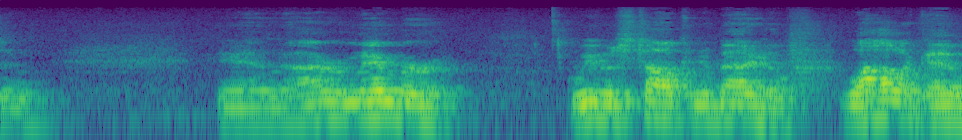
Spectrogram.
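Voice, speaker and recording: With an American accent, a man at medium pitch speaks at a moderate pace with monotone, flat intonation over noticeable background noise. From Floyd County, Virginia. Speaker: real estate agent and auctioneer, farmer. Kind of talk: interview answer, casual storytelling.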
